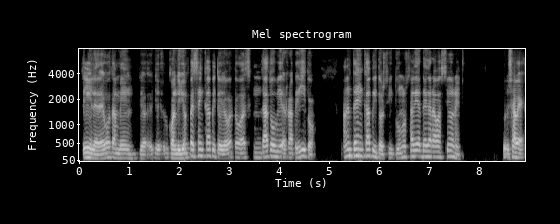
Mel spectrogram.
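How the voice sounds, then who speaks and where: A man's voice: medium pitch, darkish tone, no echo. A man, a professional wrestler, recalling his career in casual chat, often repeating words as he starts. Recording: dull lo-fi sound.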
